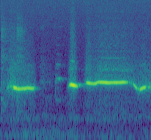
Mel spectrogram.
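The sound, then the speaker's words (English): A person whistles a short melodic phrase, clear, with a brief rising note in the middle and a sustained tone that dips at the end; no talking. “I think the who was just the whistle”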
